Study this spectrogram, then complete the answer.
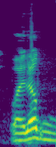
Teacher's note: huruf dhad itu keluarnya dari pinggir lidah maupun yang kanan ataupun yang kiri atau dua-duanya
